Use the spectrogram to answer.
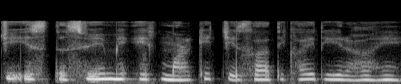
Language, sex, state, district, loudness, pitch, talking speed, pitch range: Hindi, female, Arunachal Pradesh, Papum Pare, -15 LUFS, 230 Hz, 150 wpm, 210-245 Hz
